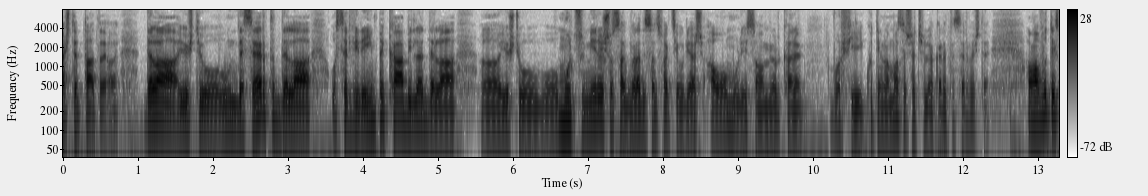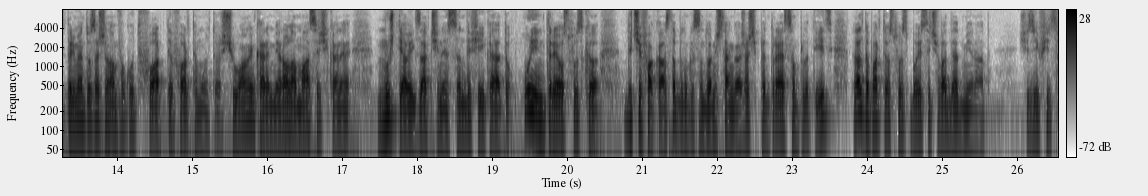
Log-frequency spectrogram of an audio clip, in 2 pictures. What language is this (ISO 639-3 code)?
ron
